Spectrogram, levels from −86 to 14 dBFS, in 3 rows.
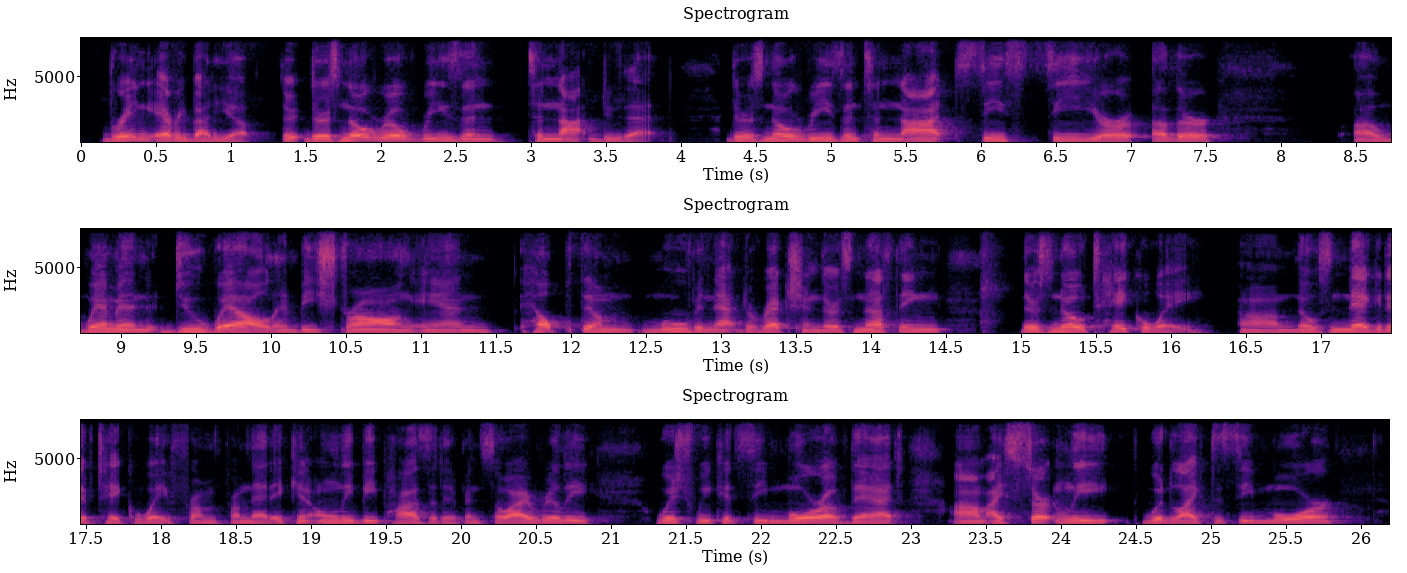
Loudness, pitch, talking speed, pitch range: -27 LUFS, 150 Hz, 165 wpm, 135-160 Hz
